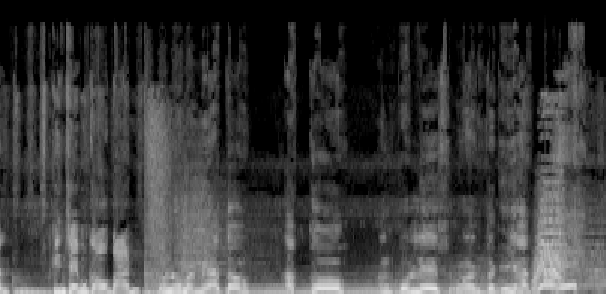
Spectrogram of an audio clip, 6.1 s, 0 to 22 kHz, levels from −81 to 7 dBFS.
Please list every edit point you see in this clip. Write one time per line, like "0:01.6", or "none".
none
